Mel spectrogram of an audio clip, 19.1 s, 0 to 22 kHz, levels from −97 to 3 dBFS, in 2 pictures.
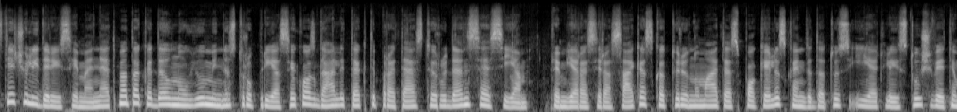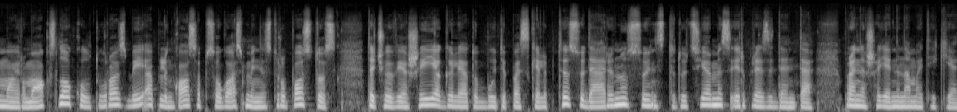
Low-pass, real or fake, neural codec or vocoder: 19.8 kHz; fake; vocoder, 44.1 kHz, 128 mel bands, Pupu-Vocoder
